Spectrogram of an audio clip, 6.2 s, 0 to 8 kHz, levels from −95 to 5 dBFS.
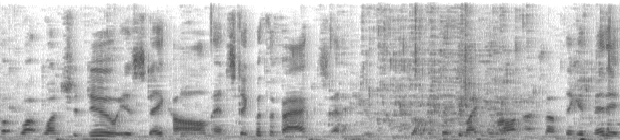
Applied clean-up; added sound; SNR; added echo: classical method log-MMSE.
